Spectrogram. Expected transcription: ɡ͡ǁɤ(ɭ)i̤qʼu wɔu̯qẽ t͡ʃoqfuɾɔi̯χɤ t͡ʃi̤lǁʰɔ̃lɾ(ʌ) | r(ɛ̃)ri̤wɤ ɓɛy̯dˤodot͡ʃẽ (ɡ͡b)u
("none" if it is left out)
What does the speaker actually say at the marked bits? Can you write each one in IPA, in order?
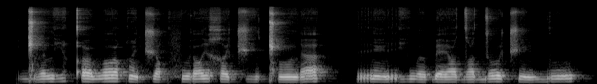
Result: l, a, ẽ, ɡ͡b

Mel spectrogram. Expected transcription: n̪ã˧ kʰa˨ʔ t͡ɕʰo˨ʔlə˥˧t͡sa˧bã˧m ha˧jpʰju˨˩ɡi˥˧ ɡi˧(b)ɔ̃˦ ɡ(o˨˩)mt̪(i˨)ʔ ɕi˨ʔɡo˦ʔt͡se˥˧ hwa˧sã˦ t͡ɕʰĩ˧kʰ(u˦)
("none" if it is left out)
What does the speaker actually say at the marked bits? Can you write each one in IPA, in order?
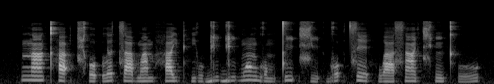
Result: b, o˨˩, i˦, u˨˦

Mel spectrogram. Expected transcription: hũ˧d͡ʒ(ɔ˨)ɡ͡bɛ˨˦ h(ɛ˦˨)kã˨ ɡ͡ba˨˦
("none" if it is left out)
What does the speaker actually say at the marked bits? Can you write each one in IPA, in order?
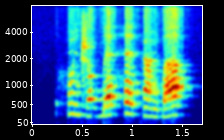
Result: ɔ˨, ɛ˦˨

